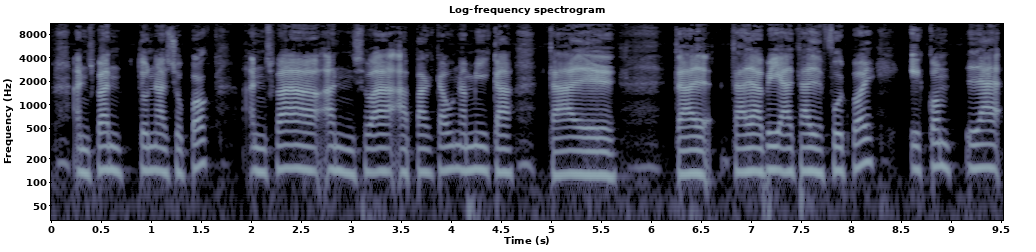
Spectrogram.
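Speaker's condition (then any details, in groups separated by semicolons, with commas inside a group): Joubert syndrome; present from birth; age 29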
